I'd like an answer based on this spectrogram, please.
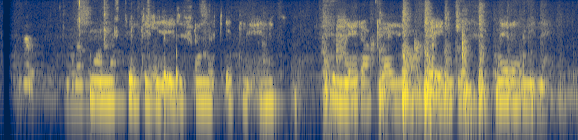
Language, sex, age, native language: Icelandic, male, 18-19, Icelandic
